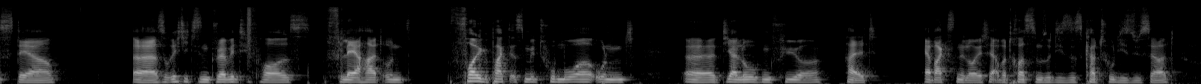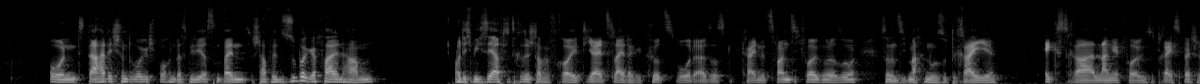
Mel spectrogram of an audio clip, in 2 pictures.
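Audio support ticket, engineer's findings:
Wireless microphone noise hit at 2.46–2.52 s: short swish of static, about 60 ms, over the speech. Probable component: analogue FM radio mic link. Mechanism: multipath reflections cancelling, signal fades, receiver noise jumps up. Worth checking antenna placement and line of sight to the receiver, since one brief dropout fits a momentary null.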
